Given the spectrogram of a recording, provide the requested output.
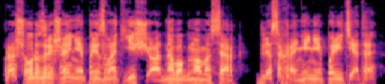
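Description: A man's voice: medium pitch, moderate pace, sharp tone, dry recording, studio quality. A man voicing a hot-tempered young male dwarf guard who rants sarcastically. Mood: ranting. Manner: ranting, sarcastic.

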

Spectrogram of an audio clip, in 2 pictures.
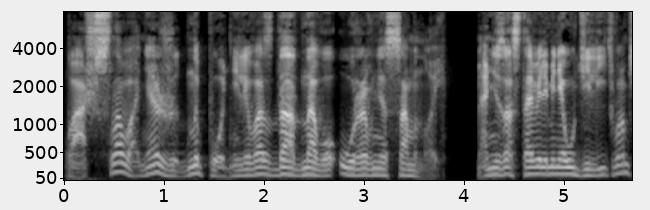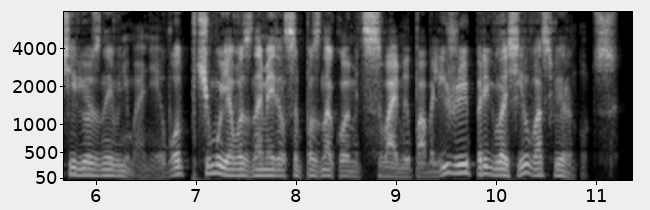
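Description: A man's voice: lowish voice, very animated, fairly quick, no echo, clean studio sound. A man voicing a pompous, arrogant older male professor who talks down to his listener in a lecturing way. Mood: condescending. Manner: haughty, lecturing, condescending. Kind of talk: audiobook reading.

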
